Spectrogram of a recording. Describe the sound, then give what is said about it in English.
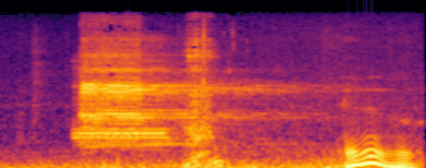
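The Super Mario Bros. death jingle: a bright, buzzy chiptune burst of steady electronic tones lasting under a second, then a short tonal blip, followed by a brief vocal exclamation. “That is the death sound from Super Mario Brothers.”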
